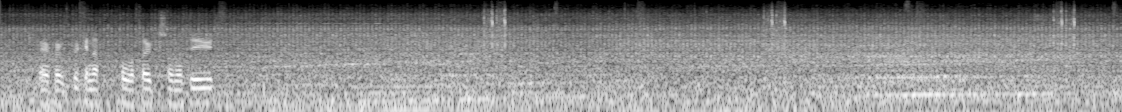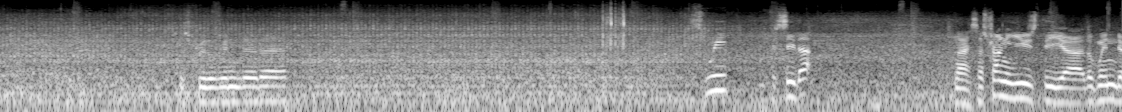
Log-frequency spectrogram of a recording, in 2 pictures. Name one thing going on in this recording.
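Traffic rumbles steadily along a city street.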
